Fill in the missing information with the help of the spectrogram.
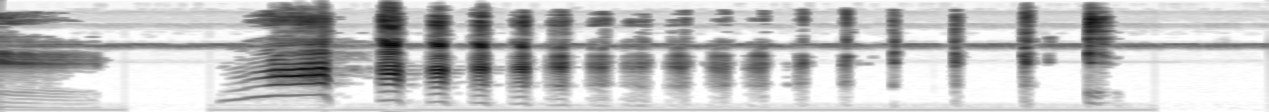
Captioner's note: evil laugh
